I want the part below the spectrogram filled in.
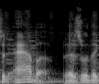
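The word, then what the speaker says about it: A.B.A: I think somebody earlier was saying you just pronounced it abba.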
